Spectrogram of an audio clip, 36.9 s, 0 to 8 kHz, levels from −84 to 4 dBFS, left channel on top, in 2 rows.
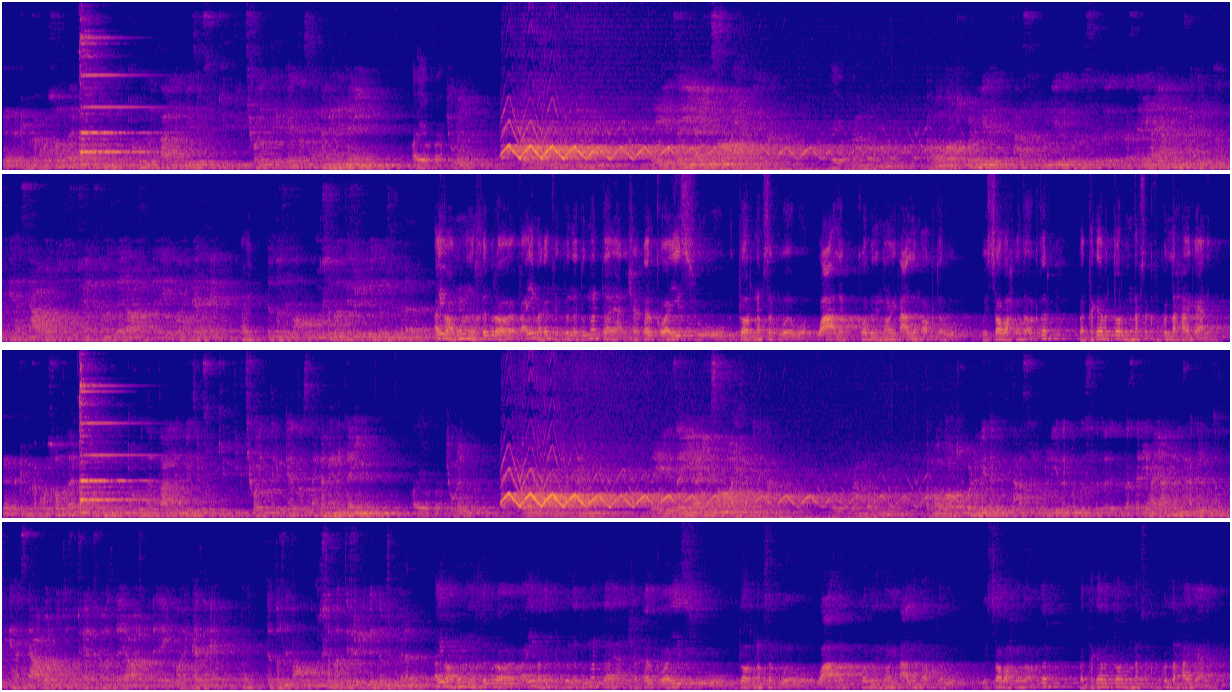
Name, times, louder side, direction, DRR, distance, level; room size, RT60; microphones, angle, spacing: voice 1, 0.0-5.5 6.7-7.0 7.7-9.0 9.6-11.7 12.7-13.3 13.8-21.7 22.4-24.5, right 1 dB, 80° right, -5 dB, 2.7 m, -35 dB
sound 1, 1.1-2.6, right 1 dB, 60° right, 1.1 m, -29 dB
voice 2, 6.1-6.7 12.4-12.9 22.0-22.3 24.9-32.8 33.1-34.3 34.6-36.5, left 3 dB, 65° left, 8 dB, 0.6 m, -33 dB
sound 2, 7.5-14.4, right 2 dB, 10° right, 0.3 m, -28 dB
9.2 x 8.4 x 7.5 m, 3.0 s
head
